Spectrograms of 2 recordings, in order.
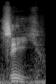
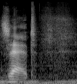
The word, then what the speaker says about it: Z: demands of people from gen z or gen zed depending on how you want to pronounce that letter and um basically this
